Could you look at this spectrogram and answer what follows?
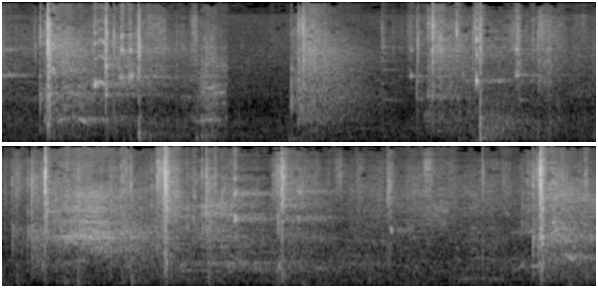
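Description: Badminton rally: rackets sharply striking the shuttlecock back and forth at irregular intervals of about a second, with short squeaks of court shoes between the hits.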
